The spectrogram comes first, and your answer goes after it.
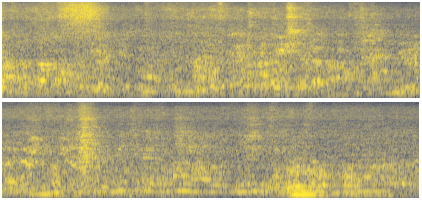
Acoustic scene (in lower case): crowded indoor space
